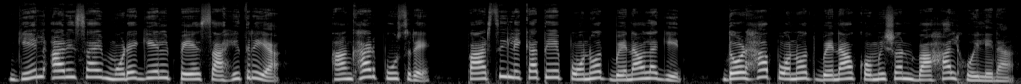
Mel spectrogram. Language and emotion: Santali, neutral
